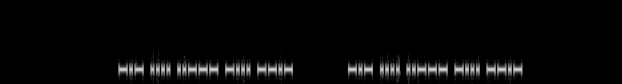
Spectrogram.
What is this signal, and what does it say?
Morse code, heard as a keyed tone, about 46 wpm, 700 Hz. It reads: KH2BQ KH2BQ
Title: USA Call Signs - 5 Characters - Repeated 2x - 45wpm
